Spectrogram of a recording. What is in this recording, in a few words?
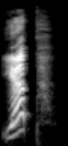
"Yes", Female; Female 02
